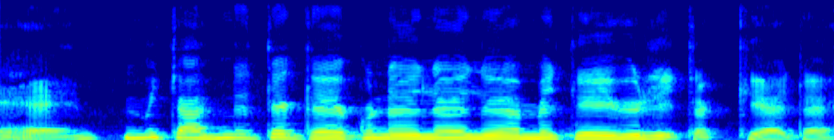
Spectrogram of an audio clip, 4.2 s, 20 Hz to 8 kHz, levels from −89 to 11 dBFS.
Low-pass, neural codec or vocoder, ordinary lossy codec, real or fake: none; none; none; real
